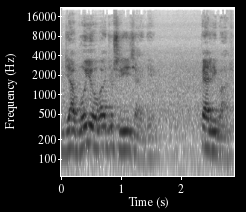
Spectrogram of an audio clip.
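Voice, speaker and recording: A man talks at a moderate pace and fairly high pitch in monotone, flat intonation, with audible room echo and noticeable background noise. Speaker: devotional vlogger. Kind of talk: casual vlog.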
